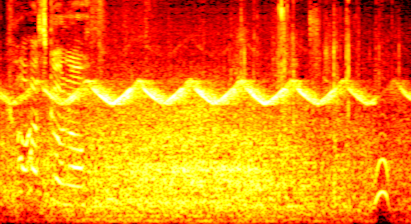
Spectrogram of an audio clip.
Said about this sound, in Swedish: Ljudet från motorerna är så höga att bilarnas larm på gatan nedanför går igång.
